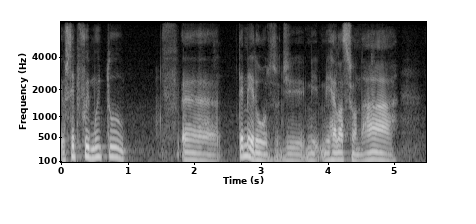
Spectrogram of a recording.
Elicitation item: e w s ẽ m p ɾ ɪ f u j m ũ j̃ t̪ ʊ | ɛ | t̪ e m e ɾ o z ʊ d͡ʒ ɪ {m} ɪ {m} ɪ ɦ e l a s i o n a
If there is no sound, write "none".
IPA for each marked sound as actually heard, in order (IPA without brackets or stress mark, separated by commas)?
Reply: m, m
